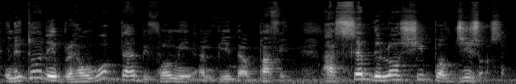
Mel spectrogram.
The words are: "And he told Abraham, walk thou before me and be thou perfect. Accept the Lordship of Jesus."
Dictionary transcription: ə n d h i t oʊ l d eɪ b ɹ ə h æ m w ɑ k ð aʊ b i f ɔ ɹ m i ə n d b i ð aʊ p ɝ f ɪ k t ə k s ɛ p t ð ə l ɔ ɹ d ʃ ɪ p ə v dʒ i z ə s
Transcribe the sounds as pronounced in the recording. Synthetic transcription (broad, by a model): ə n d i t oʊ d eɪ b ɹ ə h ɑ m w ɑ k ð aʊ b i f ɔ m i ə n b i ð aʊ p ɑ f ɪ t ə s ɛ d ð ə l ɔ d ʃ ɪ p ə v dʒ i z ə s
